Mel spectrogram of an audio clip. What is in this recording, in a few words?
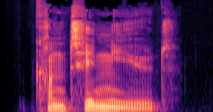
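"cont", British English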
